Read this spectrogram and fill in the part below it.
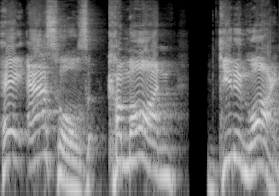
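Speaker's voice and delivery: high in-character shout. Voicing a character who stands behind Karen to rally the crowd: in-character shout. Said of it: "I'm gonna stand up behind Karen and shout".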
